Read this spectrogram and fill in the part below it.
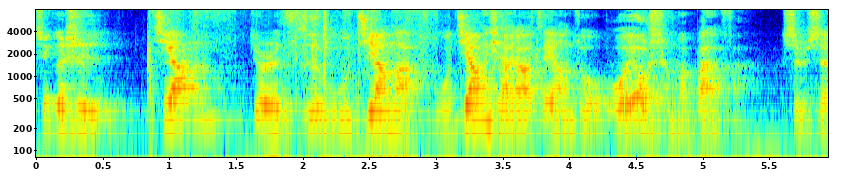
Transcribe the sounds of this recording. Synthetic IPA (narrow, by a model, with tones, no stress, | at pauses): ʈ͡ʂɤ˥˩ɡə˩ʂɻ̩˥˩ | t͡ɕjɑ˥ŋ | t͡ɕjo˥˧ʊʂɻ̩˥˩t͡sɹ̩˧˩u˨˩t͡ɕjɑ˥ŋɐ˨u˨˩t͡ɕjɑ˥ŋɕjɑ˨˩ŋjɑ˥˧ʊʈ͡ʂɤ˥˧jɑ˥˧ŋt͡swɔ̰˥˩wɔ˧˥jo˨˩ʊʂə˧˥nmə˧pa̰˥˩nfa˨˩˦ʂɻ̩˥˩bu˩ʂɻ̩˥˩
